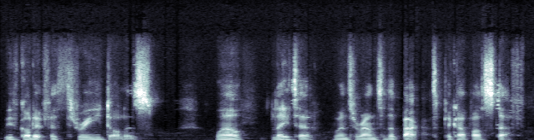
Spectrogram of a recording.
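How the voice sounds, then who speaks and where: A man's voice: mid-range voice, moderate pace, gravelly, a little mellow. A man playing a skeptical, exasperated husband who also narrates, reading a radio drama script in a wry, sighing manner. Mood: wry narration. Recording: live video-call recording.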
